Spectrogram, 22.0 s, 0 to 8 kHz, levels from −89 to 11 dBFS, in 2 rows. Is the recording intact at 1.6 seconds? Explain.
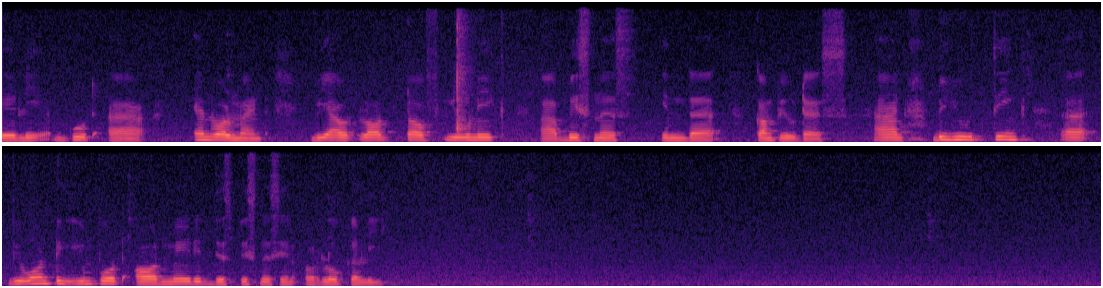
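Yes, the speech at 1.6 s is intact, with nothing wrong at that moment beyond the normal call microphone processing, which trims the deepest bass and leaves nothing above 8 kHz.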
